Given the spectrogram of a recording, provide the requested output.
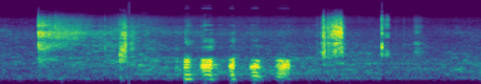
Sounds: Laughter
